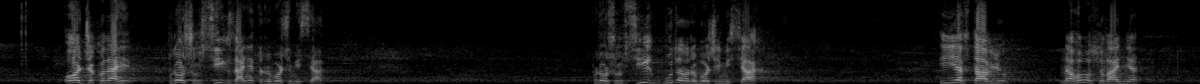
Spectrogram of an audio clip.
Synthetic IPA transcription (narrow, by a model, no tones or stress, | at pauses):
ɔʒɛkɔlˠɛɦɪpɾɔʃʊwsʲixzɑnʲɐt̪ɔɾɔbɔt͡ʃɪmʲisʲa | pɾɔʃʊwsʲixbut̪ɪnɐɾɔbɔt͡ʃɪxmʲisʲax | ijast̪ɑwlʲʊ | nɐɦɔlˠɔsʊʋɑnʲːɐ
